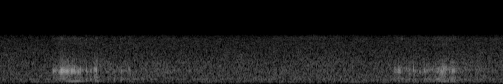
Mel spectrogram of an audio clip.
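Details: 3-month-old Ori-pei puppy snoring during sleep: two rough, rumbling breaths a few seconds apart in a quiet room.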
